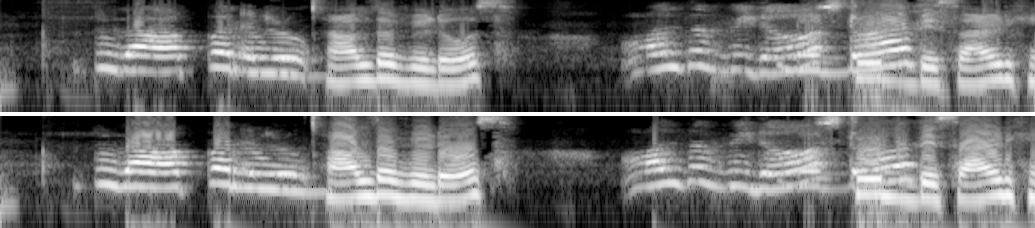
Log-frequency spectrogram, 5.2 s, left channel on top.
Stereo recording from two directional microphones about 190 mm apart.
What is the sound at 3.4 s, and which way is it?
Speech, 40° right (ahead or behind).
